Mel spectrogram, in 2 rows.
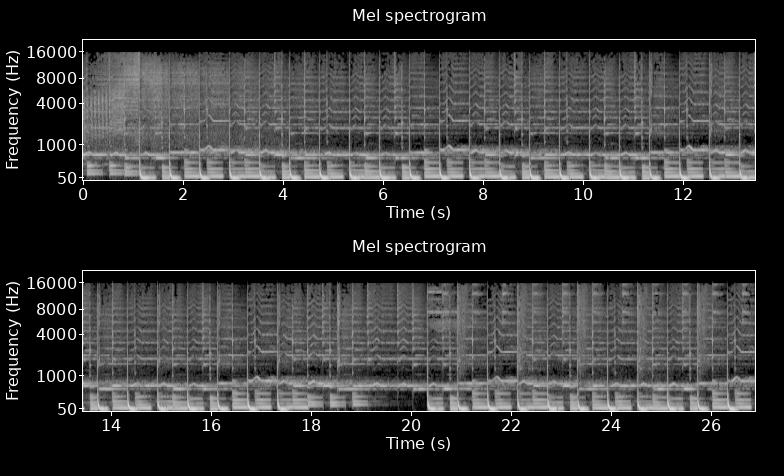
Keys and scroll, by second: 6.8 8, 8.0 7, 8.5 5, 8.8 Return, 15.2 5, 16.3 6, 16.5 Return, 24.8 8, 25.5 7, 26.3 5, 26.4 Return.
